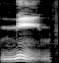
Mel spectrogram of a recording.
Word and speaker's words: meme: I hope my classist friends will forgive me if I abbreviate my meme to meme. If it is any consolidation, it could alternatively be thought of as being related to memory or to the French word meme. It should be pronounced to rhyme with cream.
